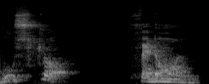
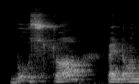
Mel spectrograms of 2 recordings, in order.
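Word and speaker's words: boustrophedon: में इसके लिए वर्ड यूज किया जाता है बूस्ट फेडो बूस्ट फेडो spelling नहीं बोलना बहुत लंबी सी स्पेलिंग है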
